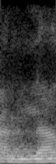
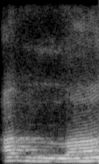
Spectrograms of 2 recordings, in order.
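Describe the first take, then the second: First: The L is said thin and light. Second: The L is said thick and heavy. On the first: The speaker calls it wrong. "ശരിക്കും അല്ല എന്ന് തന്നെയല്ലേ എപ്പോഴും പറയേണ്ടത്?" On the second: The speaker calls it right. "കനപ്പിച്ച ഗാംഭീര്യത്തോടെ ഉച്ചരിക്കണമാണ്"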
